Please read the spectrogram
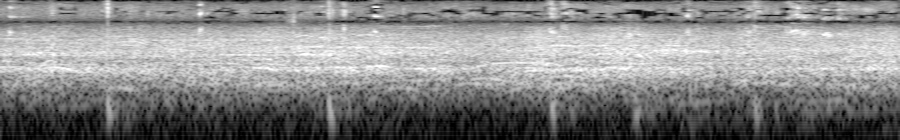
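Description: A basketball being dribbled on a hardwood court, a few thumps roughly a second apart, heard through a game broadcast.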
